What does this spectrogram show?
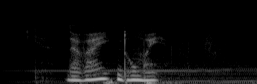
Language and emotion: Russian, neutral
